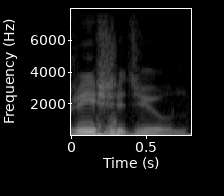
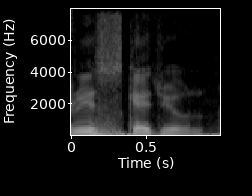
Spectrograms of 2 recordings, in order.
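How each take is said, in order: First: The word is said with an 'sh' sound. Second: The word is said with an 'sk' sound. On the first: "তবে শিডিউল উচ্চারণটা ভুল" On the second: "দুইটা উচ্চারণ আছে, স্কেডিউল এবং শিডিউল"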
